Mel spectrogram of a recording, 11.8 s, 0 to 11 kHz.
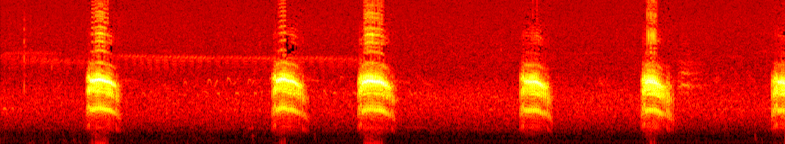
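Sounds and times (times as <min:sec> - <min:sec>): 
Black-throated loon croaking calls: 0:01.3 - 0:06.0, 0:09.6 - 0:10.5, 0:11.6 - 0:11.7.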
